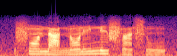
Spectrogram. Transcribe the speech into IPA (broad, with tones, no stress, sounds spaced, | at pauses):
f ɔ̃˧ n a˨ n ɔ̃˧ ɾ i˦ n i˦˨ f ã˨ s ũ˨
